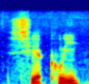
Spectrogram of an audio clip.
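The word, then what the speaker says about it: Seekoei: Carol, to answer your question as to how you spell the name of the dam, Siekwi, which directly translated means hippo.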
